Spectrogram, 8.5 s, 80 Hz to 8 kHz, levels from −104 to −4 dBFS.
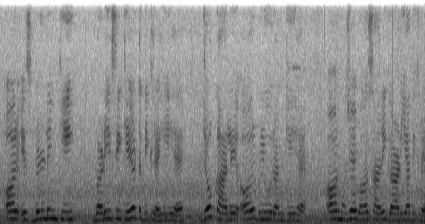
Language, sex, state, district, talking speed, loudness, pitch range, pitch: Hindi, female, Chhattisgarh, Raipur, 170 wpm, -16 LUFS, 240-285 Hz, 265 Hz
